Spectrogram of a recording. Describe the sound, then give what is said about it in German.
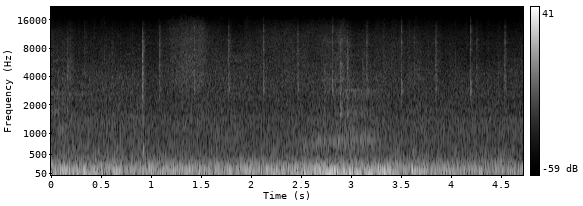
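A tractor with a grit-spreader hopper on the back, working as a gritting vehicle, drives past with a steady low engine rumble that swells slightly midway before easing off, with faint ticking above the drone. “Da unten fährt gerade wieder ein Streufahrzeug. Das ist aber nur so ein Trecker mit so einem Streutrichter hinten drauf.”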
